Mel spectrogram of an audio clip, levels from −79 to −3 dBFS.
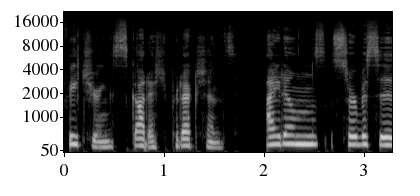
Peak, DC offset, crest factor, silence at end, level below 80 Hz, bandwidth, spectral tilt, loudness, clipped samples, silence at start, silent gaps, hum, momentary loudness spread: -12 dBFS; under 0.1%; 16 dB; 0 s; -70 dBFS; 17 kHz; -5.5 dB/octave; -28 LUFS; under 0.1%; 0.05 s; none; none; 10 LU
